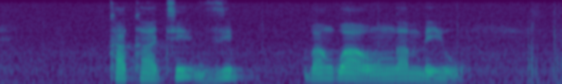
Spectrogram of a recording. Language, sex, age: Venda, male, 24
